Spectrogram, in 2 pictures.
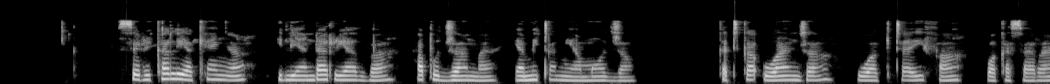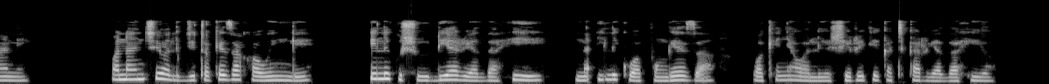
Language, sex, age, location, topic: Swahili, female, 18-24, Kisumu, government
